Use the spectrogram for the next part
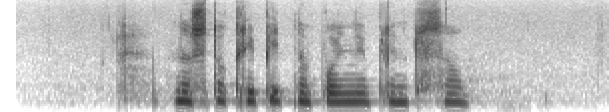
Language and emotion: Russian, neutral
